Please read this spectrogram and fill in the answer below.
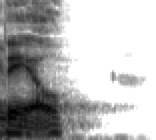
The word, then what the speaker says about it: Viall: And then now to piggyback off that, when Kristen went on Nick Vial, however you pronounce his name. – Vail.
